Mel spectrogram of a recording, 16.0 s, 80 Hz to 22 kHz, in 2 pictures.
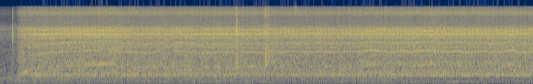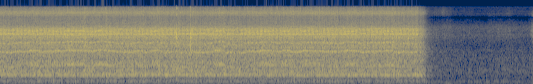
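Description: Built-in conical burr grinder of a Breville 870XL espresso machine grinding a dose of coffee into the portafilter, a steady motor whine that cuts off suddenly about two seconds before the end. The grind has been set finer, to setting three, after being far too coarse.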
